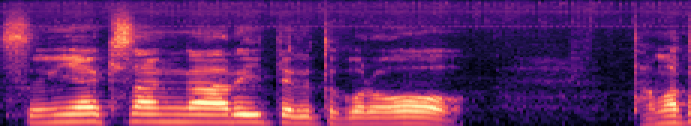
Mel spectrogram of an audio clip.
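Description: Against a quiet background, a man with a high, dark and mellow voice speaks with ordinary pitch variation. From Japan. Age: 70s. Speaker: photographer and live stream host; live stream host. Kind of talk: live stream talk to viewers. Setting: live stream. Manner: relaxed, conversational. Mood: relaxed, cheerful, laughing. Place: home room. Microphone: lapel.

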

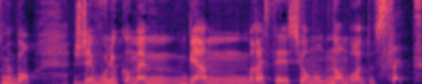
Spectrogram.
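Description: Over a quiet background, a woman with a non-native accent speaks at a fairly high pitch with ordinary pitch variation. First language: not French (speaking French). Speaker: health and wellness vlogger; wellness vlogger. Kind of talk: casual advice video to camera. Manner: hesitant with fillers. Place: home room. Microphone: lapel.

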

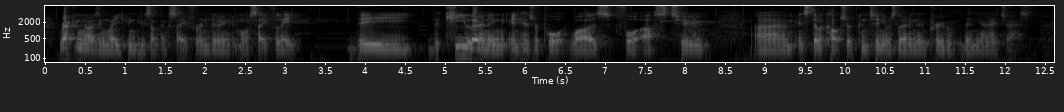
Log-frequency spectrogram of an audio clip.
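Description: Over faint music in the background, a man speaks at a fairly low pitch with monotone, flat intonation. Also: moderate pace. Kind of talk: interview answer. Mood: earnest, measured. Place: office.

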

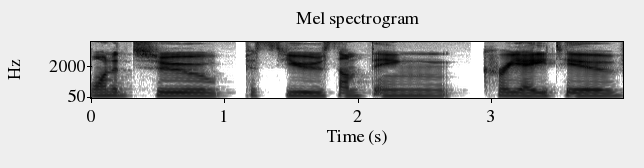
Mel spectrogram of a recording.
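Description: A woman with an Australian accent, fairly low-pitched, at a very slow pace, in a very clean recording with a silent background. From rural New South Wales, Australia (near Goulburn). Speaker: art curator. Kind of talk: casual interview.

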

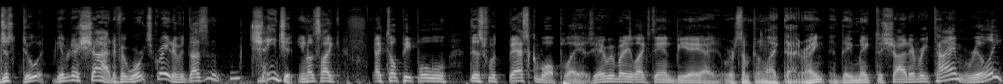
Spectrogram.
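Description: Rattling along at a very fast pace with hardly any pauses, a man speaks at a medium pitch with very wide pitch swings and vocal fry, on a very clean recording with a silent background. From New York. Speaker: Chinese language teacher. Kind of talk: interview. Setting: hotel room.

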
